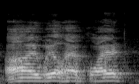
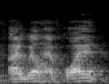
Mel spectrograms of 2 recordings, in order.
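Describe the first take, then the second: First: Drawn-out, raised mock call for order; insistent demand. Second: Slow, measured mock demand for order. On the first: Council member to a crowd gone wild, slow insistent calling out. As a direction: stretch each word over the noisy crowd. Repeats the demand, louder and slower. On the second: Council member to a wild audience, firm slow demand. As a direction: imitate a chair firmly calling for silence.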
